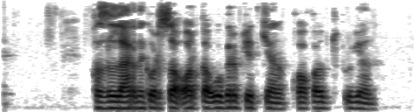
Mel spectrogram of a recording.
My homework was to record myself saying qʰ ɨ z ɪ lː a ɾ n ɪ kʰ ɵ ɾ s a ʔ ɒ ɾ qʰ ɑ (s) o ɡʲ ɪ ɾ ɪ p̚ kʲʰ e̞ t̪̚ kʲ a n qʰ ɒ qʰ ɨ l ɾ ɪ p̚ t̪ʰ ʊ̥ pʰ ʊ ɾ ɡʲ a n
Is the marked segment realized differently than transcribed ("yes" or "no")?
yes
